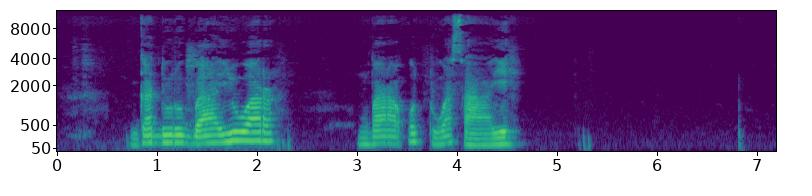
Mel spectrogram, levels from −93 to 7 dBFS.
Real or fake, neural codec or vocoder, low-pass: real; none; 10.8 kHz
